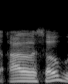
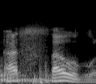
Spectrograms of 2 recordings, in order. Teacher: Jadi al-saubu jangan, tapi as-saubu lamnya tidak dibaca.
